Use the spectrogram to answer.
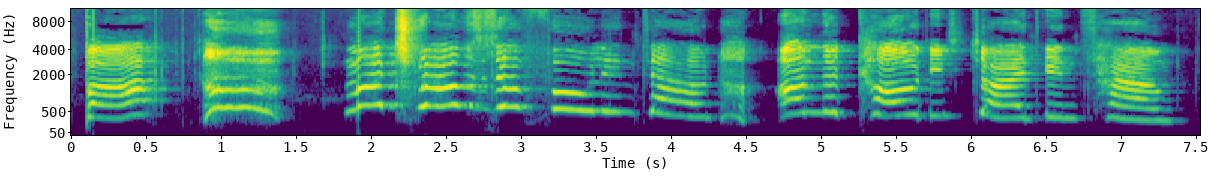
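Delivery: gasp, then high, slow, wailing; dismayed cry. Acted. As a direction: caught out as the trousers drop. Trousers fall mid-song.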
